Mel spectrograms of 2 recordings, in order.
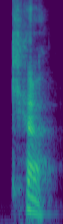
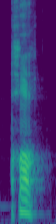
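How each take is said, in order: First: It starts with a plain k sound. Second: It starts with a thick, deep k sound. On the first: This is how some dialects say it. "like the letter K" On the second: This is the official standard pronunciation. "like a thick ka"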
